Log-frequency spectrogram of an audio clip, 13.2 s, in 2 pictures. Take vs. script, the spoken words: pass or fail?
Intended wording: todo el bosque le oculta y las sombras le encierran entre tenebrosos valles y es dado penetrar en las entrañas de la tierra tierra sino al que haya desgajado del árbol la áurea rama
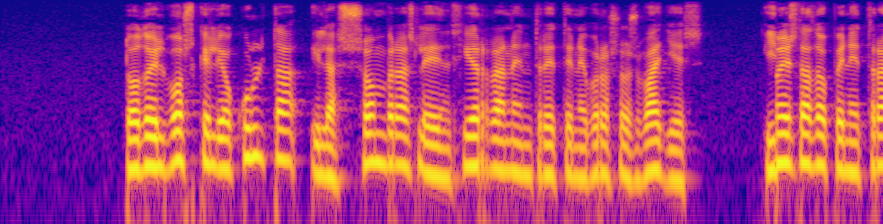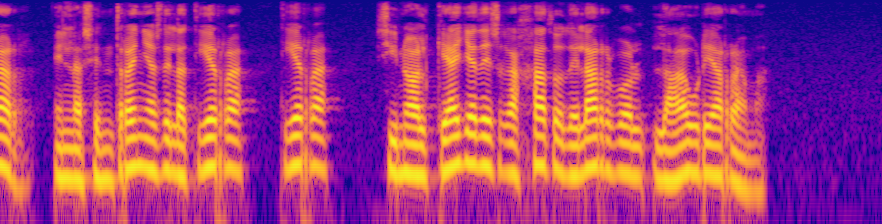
pass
